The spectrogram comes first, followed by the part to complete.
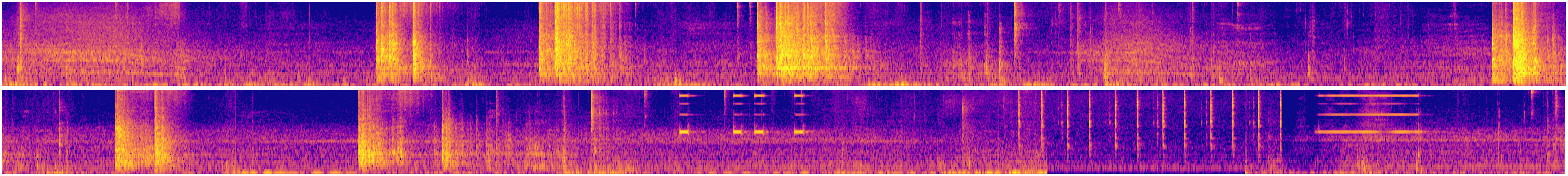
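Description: Metal cookie sheets clattering onto oven racks and wall-oven doors shutting, with several loud knocks over the first twenty seconds. Then a Frigidaire Gallery wall oven's keypad gives short beeps, a quick run of clicks and a longer beep near the end as the bake time is set.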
